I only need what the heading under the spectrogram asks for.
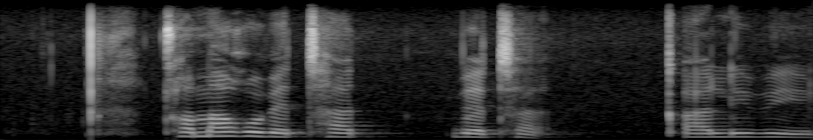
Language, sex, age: Northern Sotho, female, 21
